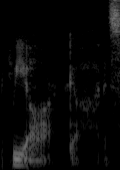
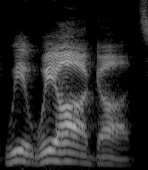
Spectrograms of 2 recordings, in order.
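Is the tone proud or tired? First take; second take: tired; proud. First: It sounds tired and frustrated. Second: It sounds proud and glorious.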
